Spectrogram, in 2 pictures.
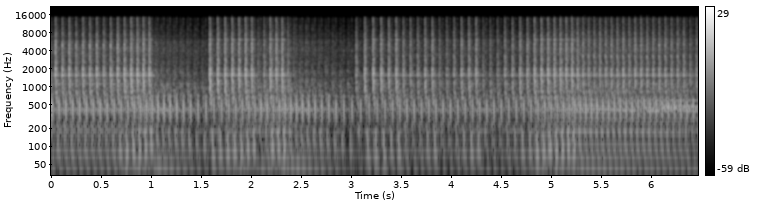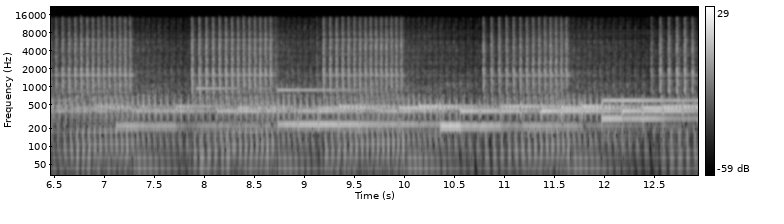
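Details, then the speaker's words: Diesel go-kart engine at idle after removing some high-pressure fuel pump spacers to raise fuel pressure: hard, rapid metallic clacking at about 3.5 knocks per second, noticeably louder injection clatter than before the change. "So after pulling out the some of the spacers there for this high pressure fuel pump, it definitely is a lot more clacky when it's idling."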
